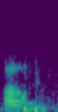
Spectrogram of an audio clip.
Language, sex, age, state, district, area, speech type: Odia, female, 45-60, Odisha, Sundergarh, rural, conversation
